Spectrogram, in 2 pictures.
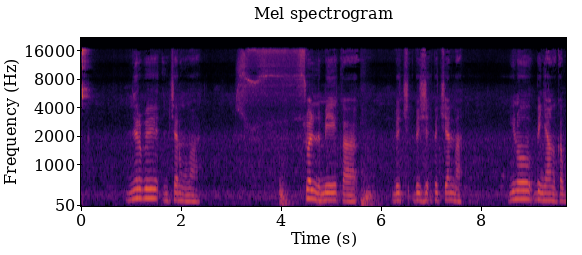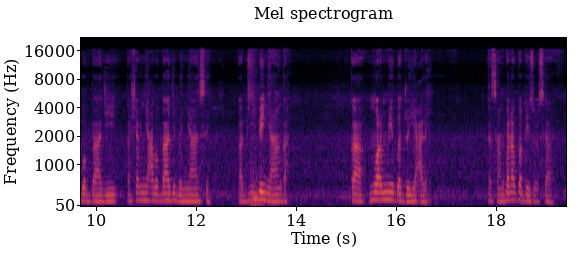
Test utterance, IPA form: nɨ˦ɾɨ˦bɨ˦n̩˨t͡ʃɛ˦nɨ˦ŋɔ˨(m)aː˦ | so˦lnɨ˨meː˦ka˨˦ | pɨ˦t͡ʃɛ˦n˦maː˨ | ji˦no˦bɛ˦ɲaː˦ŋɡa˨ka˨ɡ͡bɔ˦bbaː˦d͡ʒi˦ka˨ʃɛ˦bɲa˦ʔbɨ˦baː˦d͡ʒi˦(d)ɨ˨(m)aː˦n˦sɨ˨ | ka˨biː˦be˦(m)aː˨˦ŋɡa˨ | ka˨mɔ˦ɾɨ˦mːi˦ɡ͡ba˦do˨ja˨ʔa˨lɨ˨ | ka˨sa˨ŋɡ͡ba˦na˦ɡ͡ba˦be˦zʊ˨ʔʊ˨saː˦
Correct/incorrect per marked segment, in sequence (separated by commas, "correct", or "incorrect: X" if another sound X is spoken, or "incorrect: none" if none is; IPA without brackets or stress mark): correct, incorrect: b, incorrect: ɲ, incorrect: ɲ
